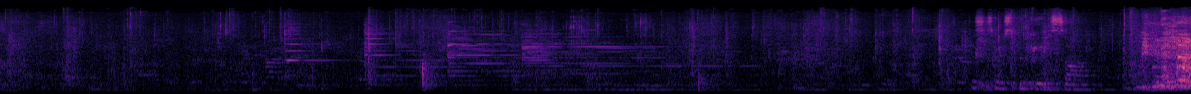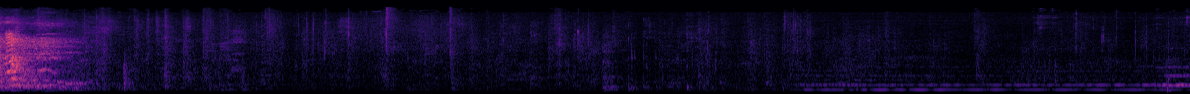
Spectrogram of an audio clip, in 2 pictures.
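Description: A group of young women sings together in soft harmony.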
